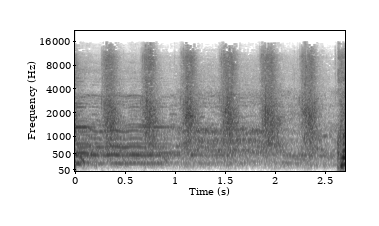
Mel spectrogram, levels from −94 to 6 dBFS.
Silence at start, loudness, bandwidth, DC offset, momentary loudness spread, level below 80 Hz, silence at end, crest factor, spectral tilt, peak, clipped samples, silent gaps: 0 s; -20 LUFS; 16 kHz; under 0.1%; 3 LU; -58 dBFS; 0 s; 20 dB; -2.5 dB/octave; 0 dBFS; under 0.1%; none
